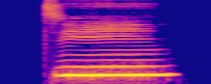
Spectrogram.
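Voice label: "jin", Mandarin Chinese, first tone; pinyin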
